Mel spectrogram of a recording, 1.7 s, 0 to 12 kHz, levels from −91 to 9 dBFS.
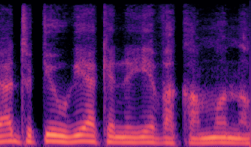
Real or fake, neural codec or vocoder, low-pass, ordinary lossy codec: fake; codec, 16 kHz in and 24 kHz out, 0.9 kbps, LongCat-Audio-Codec, fine tuned four codebook decoder; 10.8 kHz; none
